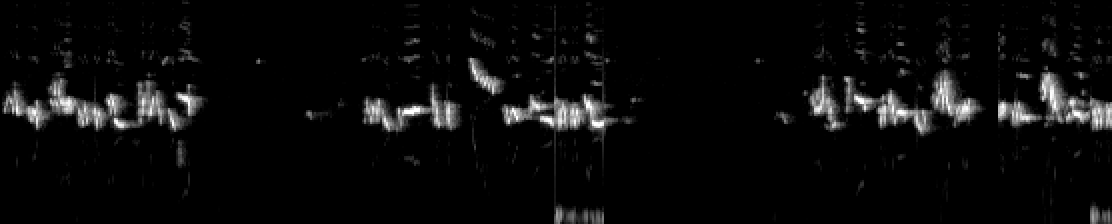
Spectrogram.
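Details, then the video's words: Townsend's solitaire repeating phrases of quick, chattering warbled notes in three runs separated by short pauses, with brief low thuds. "Townsend's Solitaire Song! Townsend's Solitaire Call! - Solitario Norteño Canto"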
